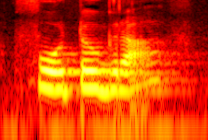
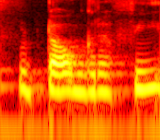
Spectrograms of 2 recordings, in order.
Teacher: but in this word it is photography second syllable is stressed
